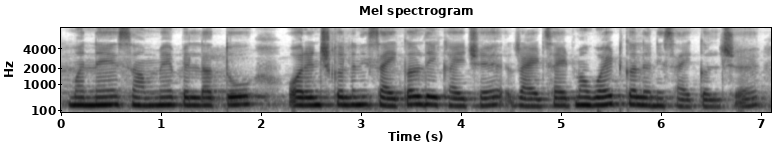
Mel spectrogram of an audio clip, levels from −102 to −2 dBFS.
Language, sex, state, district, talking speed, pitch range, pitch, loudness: Gujarati, female, Gujarat, Valsad, 150 wpm, 215-235 Hz, 230 Hz, -14 LUFS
